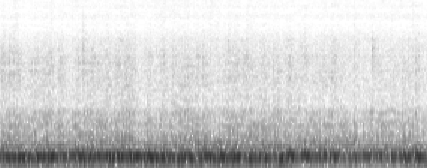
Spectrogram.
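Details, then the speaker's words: Washing machine making a loud, rough, churning low growl; owner suspects a broken gear (gearbox) that failed during the last wash cycle. "ang gear siguro nito was ang washing natin"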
